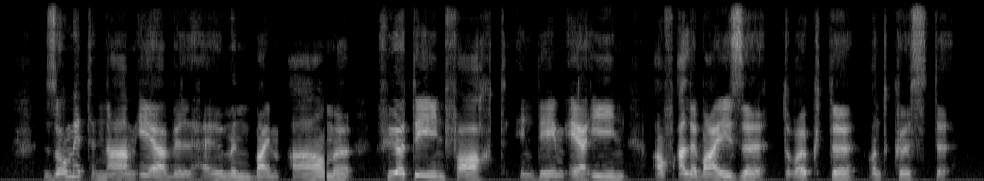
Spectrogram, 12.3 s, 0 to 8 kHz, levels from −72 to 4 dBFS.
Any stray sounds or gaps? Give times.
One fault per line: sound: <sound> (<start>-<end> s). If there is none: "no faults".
sound: dropout (4.0-4.1 s)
